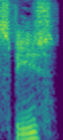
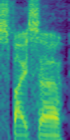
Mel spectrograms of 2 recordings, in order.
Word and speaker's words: Speise: Uh, no, that's actually correct. Um, and for the first bit of, uh, of my using of the, the term, I um, called it Spies because I didn't, um, didn't really look up how to pronounce it, which is why the original naming of the um, of the presentation is uh, stees with spees. um, so, but it is it is Speise,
